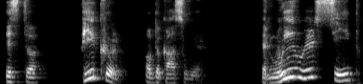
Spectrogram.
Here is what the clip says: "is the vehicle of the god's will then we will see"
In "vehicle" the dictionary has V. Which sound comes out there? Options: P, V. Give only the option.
P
